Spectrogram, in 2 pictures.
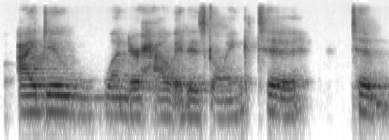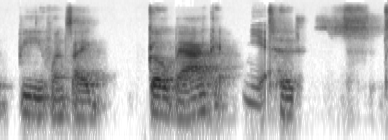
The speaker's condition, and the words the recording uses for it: Stuttering. Because I know for me, I feel pretty confident in my speech abilities, even though I do stutter.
